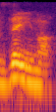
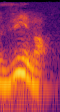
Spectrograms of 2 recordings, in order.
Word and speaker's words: Zeyna: Surtout que Zeyna, je ne pense pas que tout le monde va dire Zeyna, comme ça se prononce. Beaucoup vont dire Zina.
